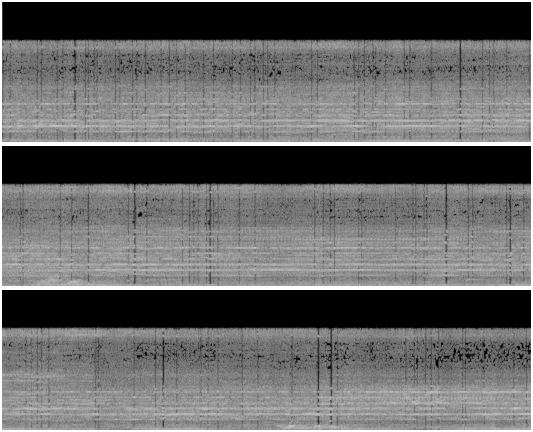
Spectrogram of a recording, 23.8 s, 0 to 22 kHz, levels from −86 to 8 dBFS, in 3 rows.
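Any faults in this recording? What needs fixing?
Lost LE Audio frames at 9.18–9.21 s, 10.70 s and 17.76–17.80 s: the LC3 decoder replays the last spectrum with scrambled signs, smearing tones into noise. Prevent this by improving the Bluetooth link margin or adding retransmission headroom.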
